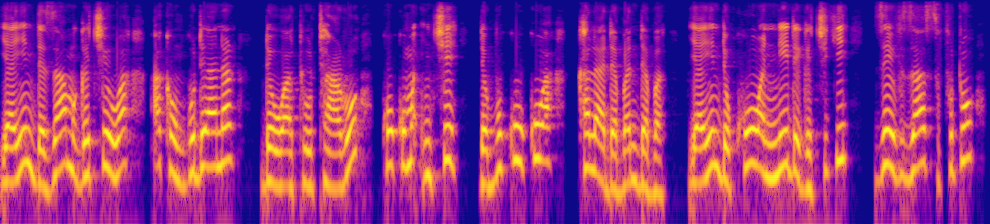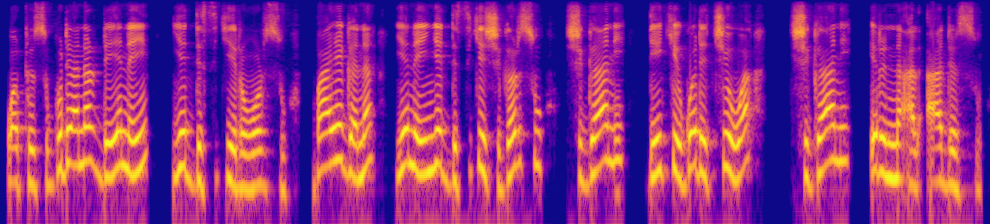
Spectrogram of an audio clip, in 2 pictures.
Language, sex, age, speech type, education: Hausa, female, 30-45, spontaneous, tertiary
